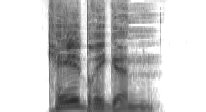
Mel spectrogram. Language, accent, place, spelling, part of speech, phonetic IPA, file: German, Germany, Berlin, kälbrigem, adjective, [ˈkɛlbʁɪɡəm], De-kälbrigem.ogg
- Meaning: strong dative masculine/neuter singular of kälbrig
